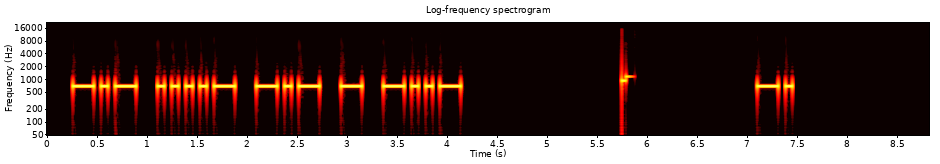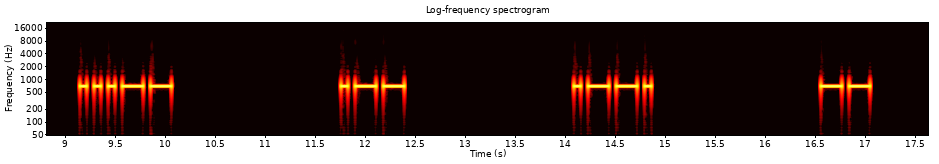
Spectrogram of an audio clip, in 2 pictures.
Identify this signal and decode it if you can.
Morse code, heard as a keyed tone, about 17 wpm, spaced as for 7 wpm, 700 Hz. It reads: K4KTX N3WPM
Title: USA Call Signs - 5 Characters - 8x Character Spacing - 17wpm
